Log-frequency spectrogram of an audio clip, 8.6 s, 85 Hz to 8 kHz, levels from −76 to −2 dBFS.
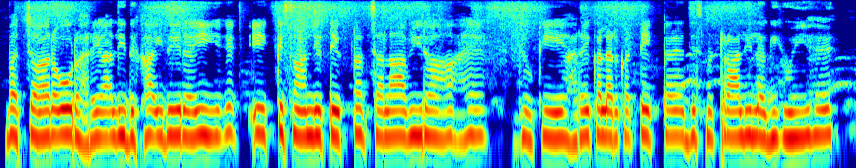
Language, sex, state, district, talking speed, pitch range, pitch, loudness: Hindi, female, Bihar, Sitamarhi, 195 wpm, 195-205 Hz, 200 Hz, -16 LUFS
